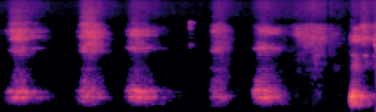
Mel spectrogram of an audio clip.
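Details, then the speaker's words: Mouth imitation of a cavitary blowing breath sound, hollow with an 'o' timbre, as heard by stethoscope over a lung cavity surrounded by consolidation, with no vesicular murmur; simulated teaching demonstration. "si mi paciente tuviera una caverna con condensación alrededor yo pongo el estetoscopio respira como cansada ya como hay caverna y condensación no escucho mulo vesicular pero sí voy a escuchar un soplo cavitario que más o menos es como una"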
